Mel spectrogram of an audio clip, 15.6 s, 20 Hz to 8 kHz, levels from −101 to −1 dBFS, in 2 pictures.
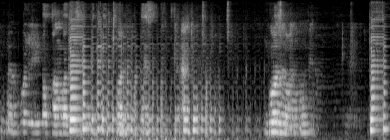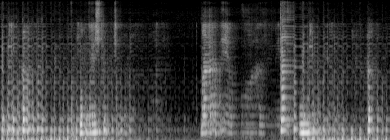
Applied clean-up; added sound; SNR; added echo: neural mask model DeepFilterNet 3.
